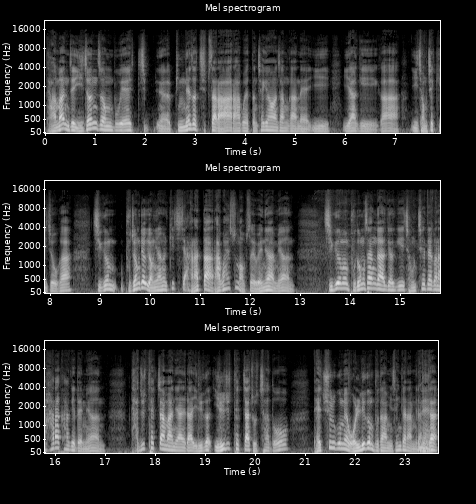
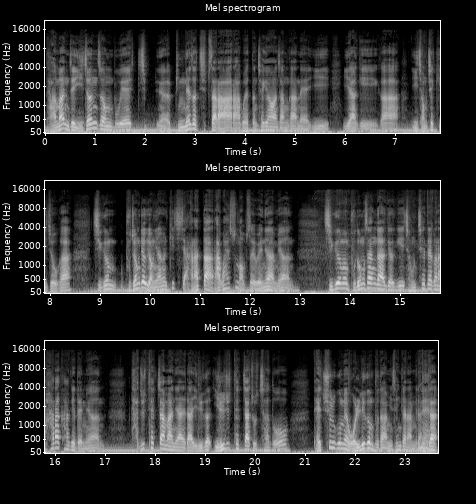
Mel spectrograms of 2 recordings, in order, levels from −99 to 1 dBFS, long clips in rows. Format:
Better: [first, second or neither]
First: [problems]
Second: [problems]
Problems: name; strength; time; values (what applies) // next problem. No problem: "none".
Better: first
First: none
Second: low rumble; faint; throughout; 25 dB below the speech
